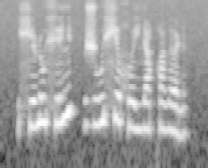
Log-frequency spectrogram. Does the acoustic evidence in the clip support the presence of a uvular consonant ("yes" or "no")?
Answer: yes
